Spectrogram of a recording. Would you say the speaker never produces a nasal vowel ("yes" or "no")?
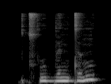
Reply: yes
